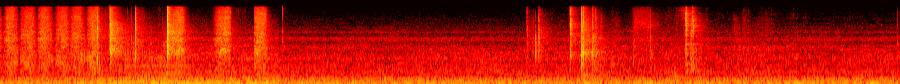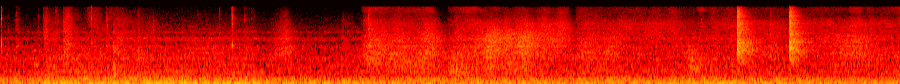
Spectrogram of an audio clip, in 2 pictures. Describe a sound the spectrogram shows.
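Objects knock and tap on a hard surface.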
